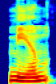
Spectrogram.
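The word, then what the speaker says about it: 미음: shape with your lips mium also involves a nasal voice listen carefully ma mu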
